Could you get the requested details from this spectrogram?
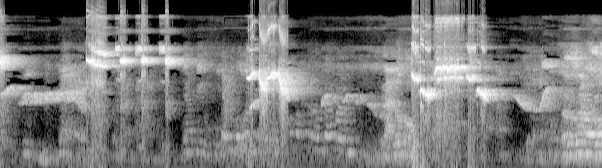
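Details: Orange-headed thrush in captivity pours out a rich, varied song of clear whistles interspersed with quick sharp staccato notes and short quiet gaps. The song is played to coax other thrushes into singing.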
